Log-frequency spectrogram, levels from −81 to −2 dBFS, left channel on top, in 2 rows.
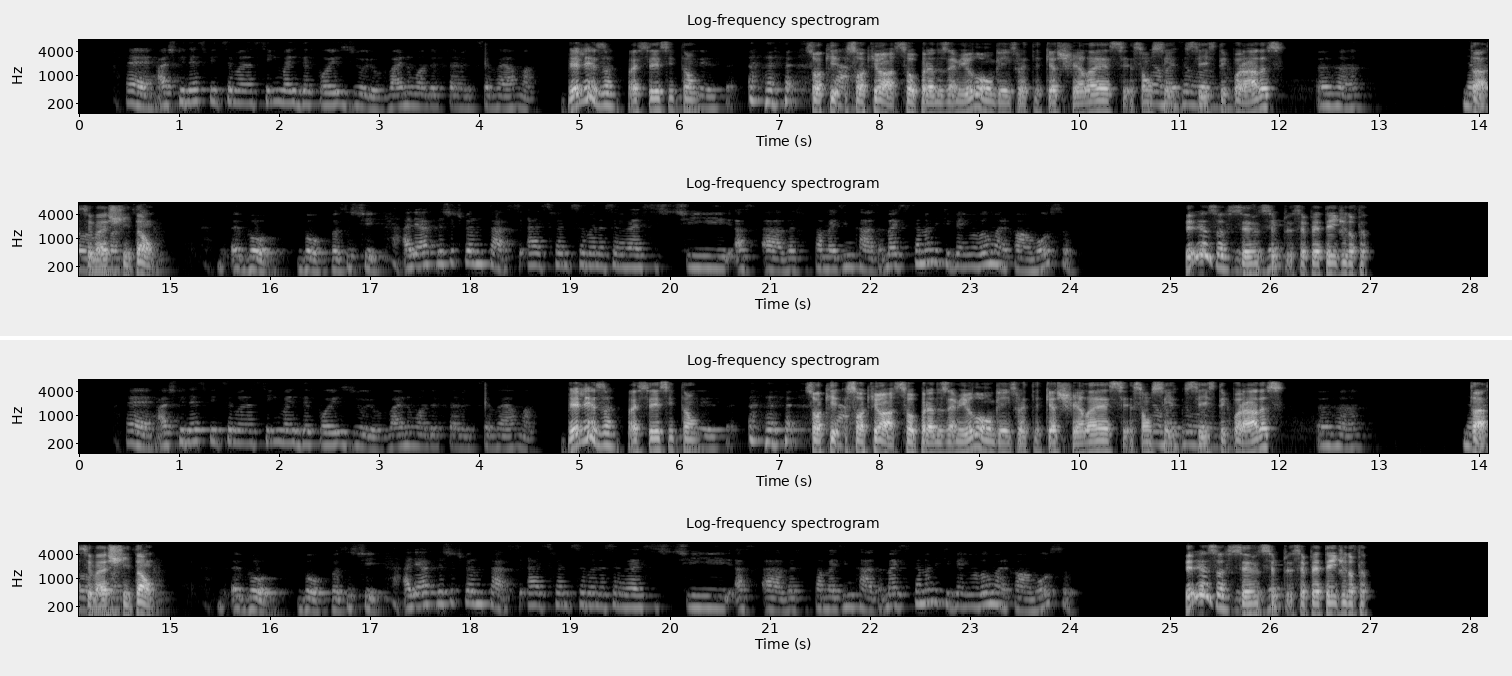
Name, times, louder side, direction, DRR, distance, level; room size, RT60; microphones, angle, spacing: voice 1, 0.5-4.6 6.0-7.8 10.7-11.6 12.4-12.9 13.8-14.8 15.3-24.1 25.6-26.2, left 2 dB, 25° left, 1.6 m, -41 dB
voice 2, 4.9-6.2 7.3-12.0 13.9-14.8 25.2-27.0, right 3 dB, 35° right, 1.0 m, -27 dB
4.8 x 2.9 x 2.4 m
head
